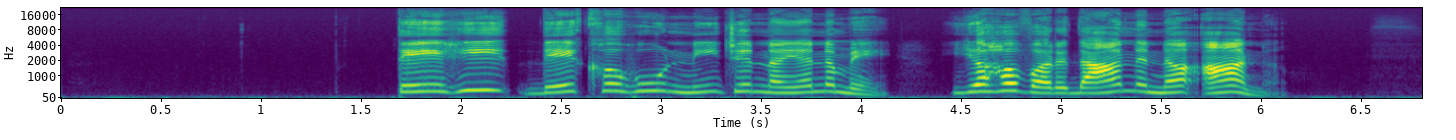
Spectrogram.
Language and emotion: Gujarati, neutral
